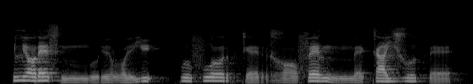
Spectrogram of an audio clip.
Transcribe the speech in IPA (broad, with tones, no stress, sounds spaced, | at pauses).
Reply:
lʲ ɔ˥ ɾ ɛ˥ s mː u˩ ɾ y˩ lˠ y˩ j y˥ ʔ pː u˥ f w o˥ r k ɛ˩ r ɣ ɔ˩ f ɛ˥ l mː ɛ˩ k a˥ j ɣ u˥ θ ɛ˩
